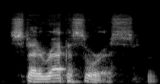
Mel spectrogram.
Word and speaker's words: Styracosaurus: Now, Jeff, you got to help me with the pronunciation here. What is that? Styracosaurus.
